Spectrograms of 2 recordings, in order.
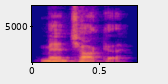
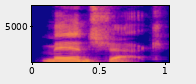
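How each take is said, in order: First: Three syllables, ending in a full -chaca. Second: Two syllables, sounding like man shack. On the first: The speaker calls it right. "how do you say that word?" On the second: The speaker calls it wrong. "Man Shack is how they pronounce that road"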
